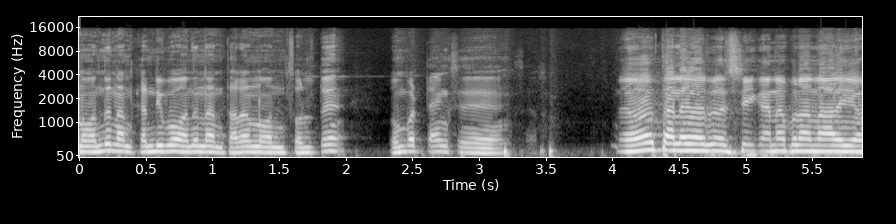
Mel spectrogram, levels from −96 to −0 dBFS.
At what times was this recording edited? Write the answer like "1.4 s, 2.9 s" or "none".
4.1 s

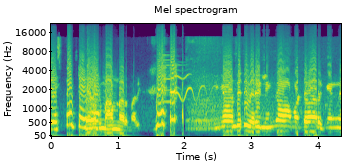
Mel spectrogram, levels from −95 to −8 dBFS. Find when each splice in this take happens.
1.9 s

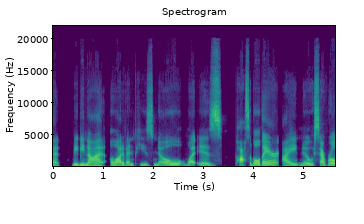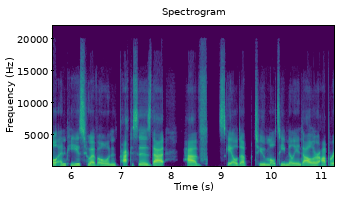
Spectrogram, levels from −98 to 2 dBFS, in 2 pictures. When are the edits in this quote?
4.5 s

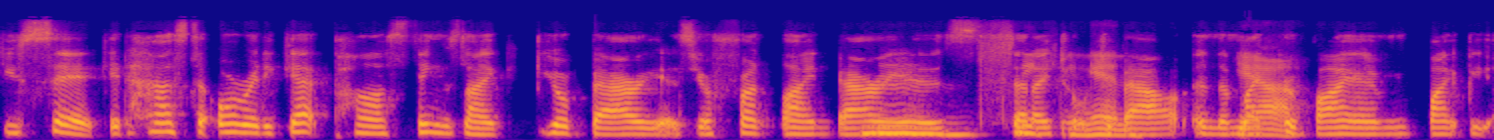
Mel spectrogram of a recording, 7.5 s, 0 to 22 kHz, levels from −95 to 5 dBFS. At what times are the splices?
none

